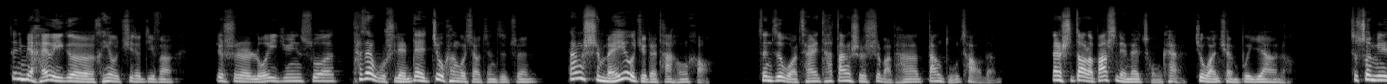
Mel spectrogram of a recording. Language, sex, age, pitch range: Chinese, male, 50-69, 120-160 Hz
